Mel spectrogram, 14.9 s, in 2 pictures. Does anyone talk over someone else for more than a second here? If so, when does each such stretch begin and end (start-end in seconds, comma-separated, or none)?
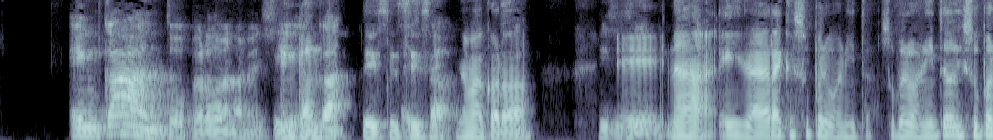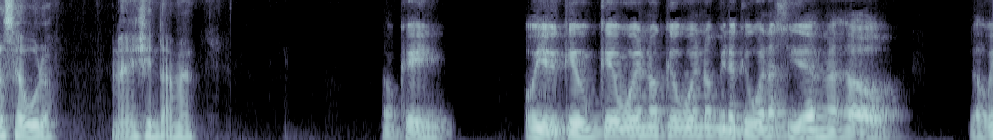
2.1-4.0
